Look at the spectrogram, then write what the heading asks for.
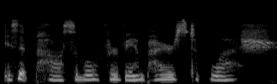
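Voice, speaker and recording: A woman's voice: medium pitch, little pitch movement, unhurried, creaky, a little mellow, husky, dry recording. A woman acting a curious, teasing helper in an intimate audio drama, playful and blunt as she prods for more. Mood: soft teasing.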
